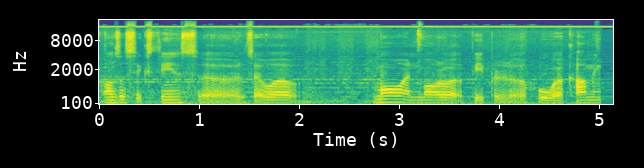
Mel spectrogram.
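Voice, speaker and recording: A man, speaking haltingly as an eyewitness, full of pauses. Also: mid-range voice, completely flat delivery, creaky. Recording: interview with loud music under it.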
